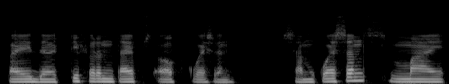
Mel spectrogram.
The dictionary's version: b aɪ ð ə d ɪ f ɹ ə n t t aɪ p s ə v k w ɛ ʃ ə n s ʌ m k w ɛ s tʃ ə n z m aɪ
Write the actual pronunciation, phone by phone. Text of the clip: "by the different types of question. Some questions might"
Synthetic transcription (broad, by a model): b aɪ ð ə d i f ɹ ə n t t aɪ p s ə f k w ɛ s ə n s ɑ m k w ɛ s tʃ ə n s m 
